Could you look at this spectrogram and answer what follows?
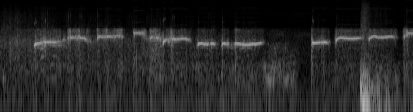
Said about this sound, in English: were you singing that or whistling it? Because it sounded like whistling.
